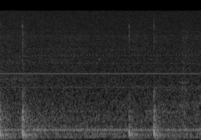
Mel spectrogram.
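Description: Three short, dull taps of direct finger percussion over the collarbones, giving a normal resonant note.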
